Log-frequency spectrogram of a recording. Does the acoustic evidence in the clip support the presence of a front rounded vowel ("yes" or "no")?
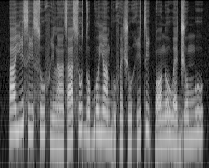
no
